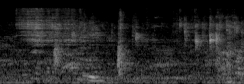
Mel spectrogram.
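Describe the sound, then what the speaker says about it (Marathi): Mustard seeds drop into a hot pan of oil while poha is cooked, giving a soft, steady sizzle with scattered small crackles and pops at moderate distance. "आता मी मोहरी टाकत आहे."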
